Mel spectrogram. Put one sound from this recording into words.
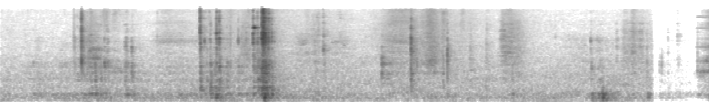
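Small metal parts click and knock against wood.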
